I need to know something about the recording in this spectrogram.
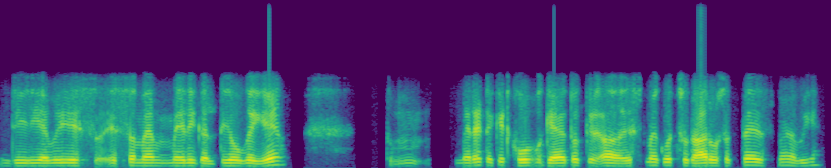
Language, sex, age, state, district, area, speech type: Hindi, male, 60+, Rajasthan, Jaipur, urban, conversation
